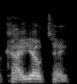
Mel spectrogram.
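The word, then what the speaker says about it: Kiot: and it's it's um it's spelled that way and it sounds like coyote or coyote but it's a tribe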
